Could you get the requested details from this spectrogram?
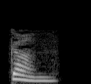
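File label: "gun", English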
